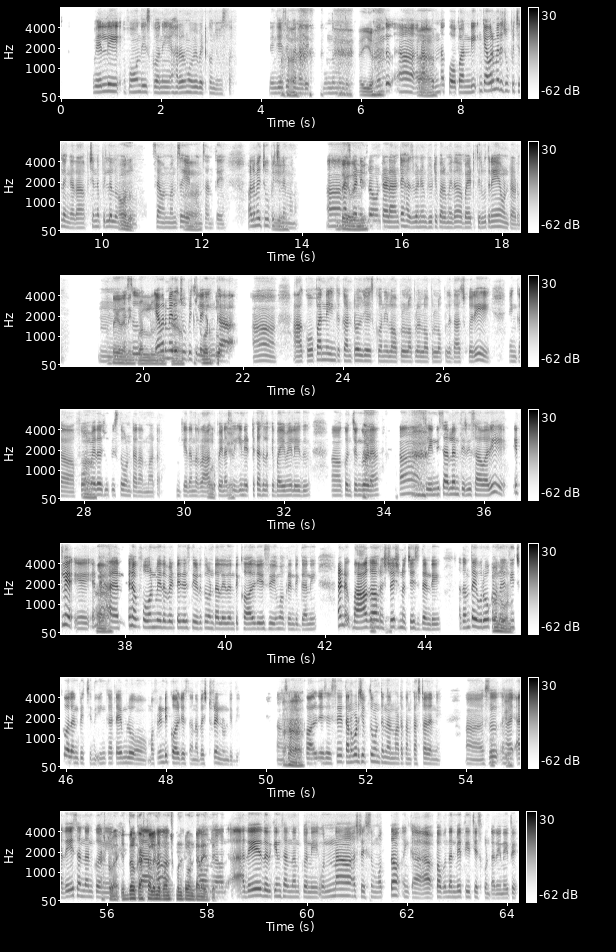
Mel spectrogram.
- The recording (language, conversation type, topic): Telugu, podcast, కోపం వచ్చినప్పుడు మీరు ఎలా నియంత్రించుకుంటారు?
- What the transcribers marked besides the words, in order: other background noise; in English: "హర్రర్ మూవీ"; chuckle; in English: "సెవెన్ మంత్స్, ఎయిట్ మంత్స్"; in English: "హస్బెండ్"; in English: "డ్యూటీ"; in English: "కంట్రోల్"; in English: "నెట్‌కి"; chuckle; chuckle; in English: "కాల్"; in English: "ఫ్రెండ్‌కి"; in English: "అండ్"; in English: "ఫ్రెండ్‌కి కాల్"; in English: "బెస్ట్ ఫ్రెండ్"; in English: "సో"; in English: "కాల్"; in English: "స్ట్రెస్"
